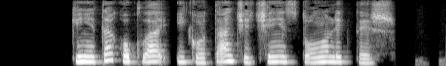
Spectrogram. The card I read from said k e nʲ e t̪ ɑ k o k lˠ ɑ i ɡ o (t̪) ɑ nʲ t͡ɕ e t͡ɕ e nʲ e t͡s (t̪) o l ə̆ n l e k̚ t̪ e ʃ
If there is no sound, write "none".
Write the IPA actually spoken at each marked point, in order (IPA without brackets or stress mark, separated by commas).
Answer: t̪, t̪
